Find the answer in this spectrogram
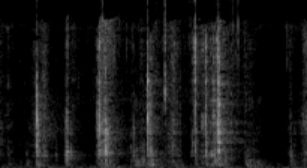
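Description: Irregular light clicks and taps as bolts are fitted and turned by hand into a lawn mower's plastic belt cover under the deck.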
